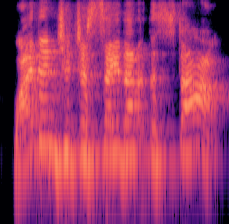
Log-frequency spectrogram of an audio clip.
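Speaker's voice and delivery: high, fed-up waitress voice; waitress finally understanding the order; exasperated waitress. Retold or imitated. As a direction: play her exasperated, pitch up.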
